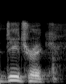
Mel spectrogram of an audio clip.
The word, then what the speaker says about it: Dietrich: this week is Erik Dietrich hello and dietrich dietrich did I now that I've introduced you did I get that wrong as a Dietrich it is Dietrich okay very good and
